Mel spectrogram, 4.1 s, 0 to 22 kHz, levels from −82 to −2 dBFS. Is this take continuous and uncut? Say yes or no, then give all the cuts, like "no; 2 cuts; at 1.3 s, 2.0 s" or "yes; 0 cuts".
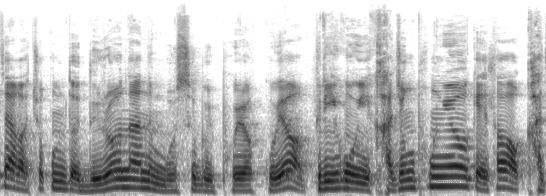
yes; 0 cuts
